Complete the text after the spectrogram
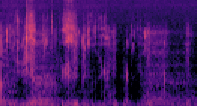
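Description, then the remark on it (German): Crisp crunching of a dry, brittle crispy seaweed snack, several quick bites and chews in a row, with sharp high-pitched crackles over low mouth sounds and no talking. “Wenn du es knusperst und runterschluckst, geht es”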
